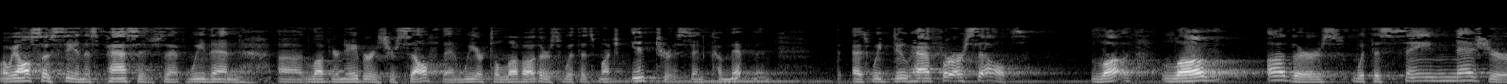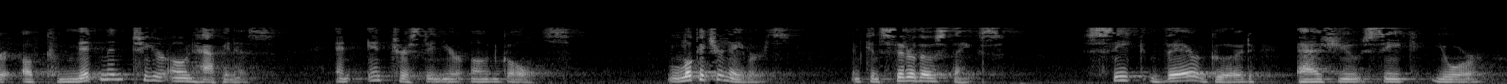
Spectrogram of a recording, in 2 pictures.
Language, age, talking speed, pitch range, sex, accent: English, 50-69, 135 wpm, 125-170 Hz, male, American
